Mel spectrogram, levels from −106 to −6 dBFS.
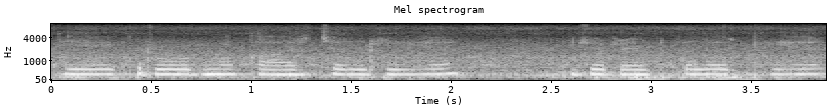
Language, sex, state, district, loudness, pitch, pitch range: Hindi, female, Chhattisgarh, Raipur, -16 LUFS, 230 Hz, 225-235 Hz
